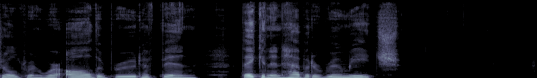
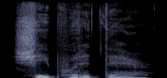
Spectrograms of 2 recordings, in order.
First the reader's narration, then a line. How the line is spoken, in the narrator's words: whispered Cecily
